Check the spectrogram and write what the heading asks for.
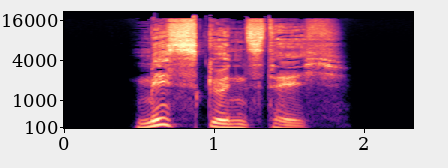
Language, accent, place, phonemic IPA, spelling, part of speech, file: German, Germany, Berlin, /ˈmɪsˌɡʏnstɪç/, missgünstig, adjective, De-missgünstig.ogg
- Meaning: resentful, jealous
